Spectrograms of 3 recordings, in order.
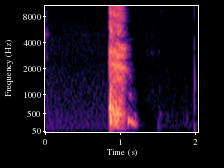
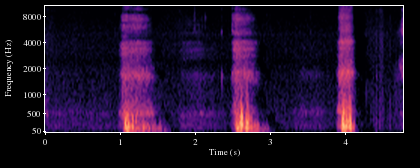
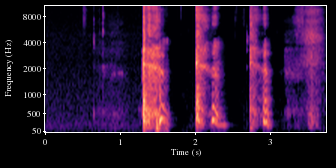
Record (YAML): cough_length: 2.0 s
cough_amplitude: 32767
cough_signal_mean_std_ratio: 0.27
exhalation_length: 4.8 s
exhalation_amplitude: 24898
exhalation_signal_mean_std_ratio: 0.25
three_cough_length: 3.8 s
three_cough_amplitude: 32768
three_cough_signal_mean_std_ratio: 0.31
survey_phase: beta (2021-08-13 to 2022-03-07)
age: 18-44
gender: Female
wearing_mask: 'No'
symptom_fatigue: true
symptom_other: true
smoker_status: Never smoked
respiratory_condition_asthma: false
respiratory_condition_other: false
recruitment_source: Test and Trace
submission_delay: 2 days
covid_test_result: Positive
covid_test_method: LFT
